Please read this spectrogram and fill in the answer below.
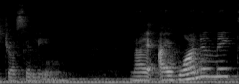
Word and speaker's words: Jocelyn: be very specific my first name is actually pronounced joseline joseline the reason why joseline stuck is because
